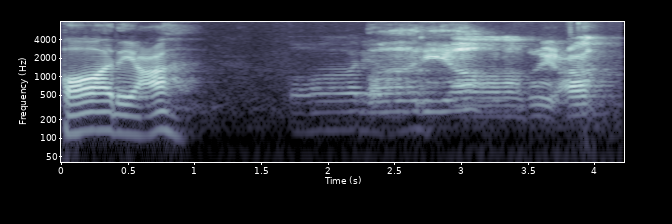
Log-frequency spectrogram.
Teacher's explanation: عین پڑھنا ہے، را کے بعد عین پڑھنا ہے، اور پھر ہا ہے تو ہا پہ وقف ہوگا، وہ آپ کی جو سینے سے آواز نکلتی ہے وہ نکلے گی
